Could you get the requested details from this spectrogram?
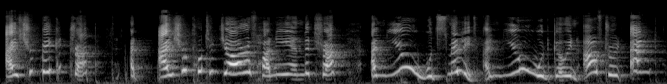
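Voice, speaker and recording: A woman reading a storybook aloud, voicing a small, timid, excitable male piglet in a squeaky, eager voice. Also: fairly quick, creaky, full character voice.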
